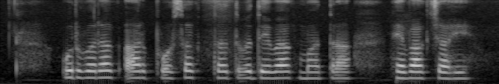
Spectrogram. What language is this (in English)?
Maithili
